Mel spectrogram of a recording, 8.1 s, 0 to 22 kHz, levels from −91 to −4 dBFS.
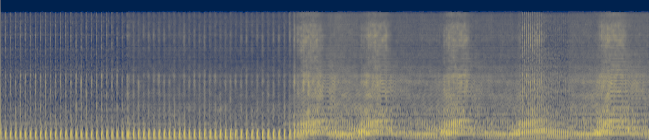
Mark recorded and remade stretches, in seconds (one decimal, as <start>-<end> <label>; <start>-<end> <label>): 0.0-1.6 recorded; 1.6-6.5 remade; 6.5-7.1 recorded; 7.1-8.1 remade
